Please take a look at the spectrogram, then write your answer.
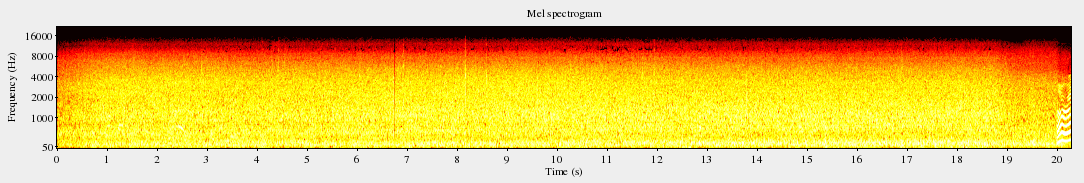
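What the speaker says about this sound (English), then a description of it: "It feels like a remote mountain stream" Steady, continuous rush of a fast mountain stream tumbling over rocks, broadband and loud throughout, with no distinct voices standing out.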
